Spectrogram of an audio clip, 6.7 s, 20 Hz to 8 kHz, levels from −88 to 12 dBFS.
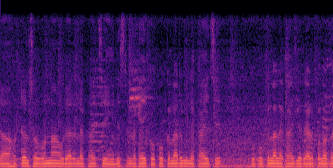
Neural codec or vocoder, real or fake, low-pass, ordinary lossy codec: none; real; 7.2 kHz; none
